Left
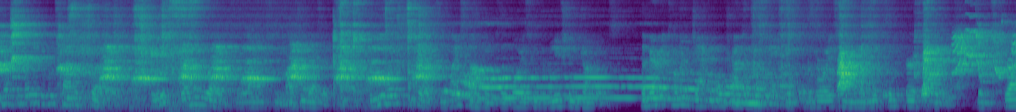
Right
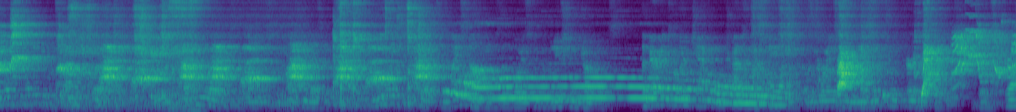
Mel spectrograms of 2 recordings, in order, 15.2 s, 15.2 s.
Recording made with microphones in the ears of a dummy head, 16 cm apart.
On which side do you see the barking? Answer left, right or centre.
right.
